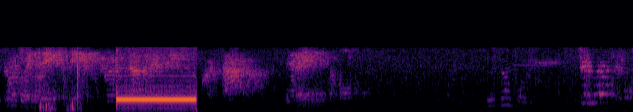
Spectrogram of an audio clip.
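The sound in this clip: A steady telephone tone sounds after a call drops, one loud, even beep lasting about a second, with people talking before and after it.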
